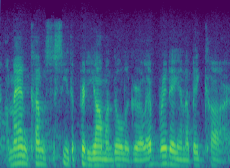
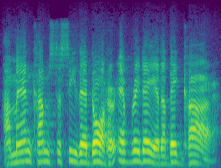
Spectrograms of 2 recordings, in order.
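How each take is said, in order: First: Low, soft gossip; too quiet to hear. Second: Raised voice, projecting to the room; louder repeat. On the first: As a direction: confide it softly, under the room's hearing. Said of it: "We can't hear you". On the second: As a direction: say it louder so everyone hears. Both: Acted.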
